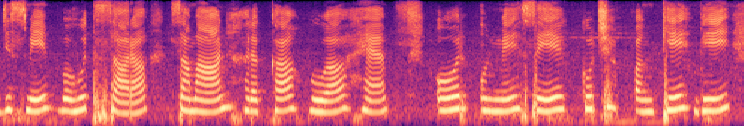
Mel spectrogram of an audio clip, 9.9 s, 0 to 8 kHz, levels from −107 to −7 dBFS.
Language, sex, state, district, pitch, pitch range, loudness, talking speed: Hindi, female, Punjab, Pathankot, 255 Hz, 240-280 Hz, -13 LUFS, 80 wpm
